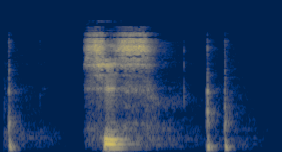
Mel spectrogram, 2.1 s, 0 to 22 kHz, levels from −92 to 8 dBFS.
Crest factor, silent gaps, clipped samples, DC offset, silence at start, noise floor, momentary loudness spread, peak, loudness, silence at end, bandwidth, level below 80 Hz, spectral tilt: 20 dB; 0.52-0.62 s; under 0.1%; under 0.1%; 0.05 s; -42 dBFS; 24 LU; -2 dBFS; -15 LUFS; 0.4 s; 11 kHz; -62 dBFS; -2 dB/octave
